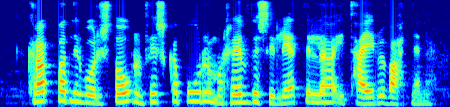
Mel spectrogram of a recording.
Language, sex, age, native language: Icelandic, female, 40-49, Icelandic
